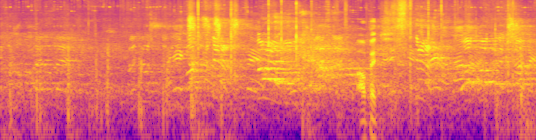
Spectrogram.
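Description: Boxing coaches shouting instructions to their young boxers, heaviest in the middle seconds, over scattered thuds from the boxers' footwork and punches in the cage.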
